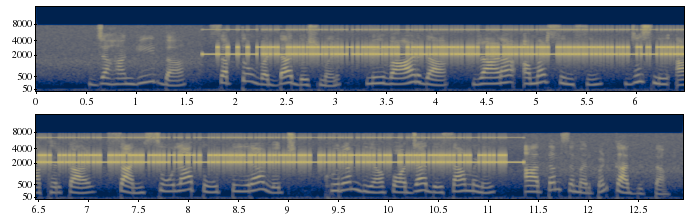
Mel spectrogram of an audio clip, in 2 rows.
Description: RTTY (75 baud, 850 Hz shift), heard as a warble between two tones, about 2550 Hz centre, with speech in Punjabi. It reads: FPRU 9747 UGCR 6JKS 4FFD L0MV L6W8 FGDX 939I FBZ2 6B23 7EIG S7H6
